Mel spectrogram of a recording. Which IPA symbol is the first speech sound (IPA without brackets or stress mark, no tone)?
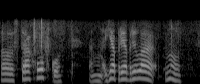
s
